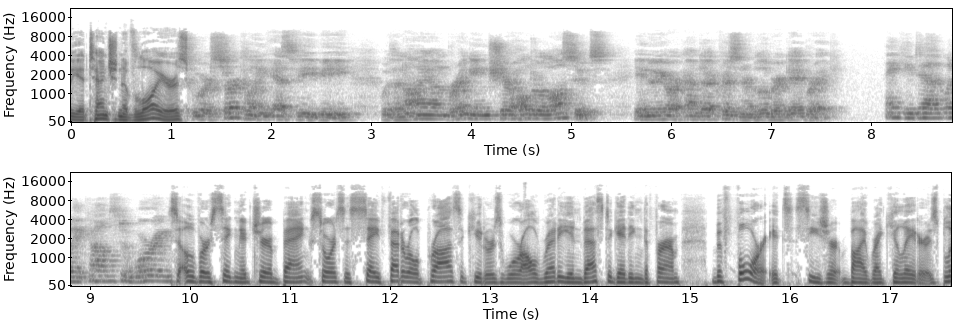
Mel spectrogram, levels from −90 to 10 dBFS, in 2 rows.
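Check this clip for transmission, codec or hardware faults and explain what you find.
One fault affects this speech clip. From 1.16 to 9.81 s there's a switch to a distant microphone, likely from a lost close-mic feed. The speech abruptly turns hollow and roomy, about 10 dB quieter, with its waveform visibly stepping down and its spectrogram losing low end.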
